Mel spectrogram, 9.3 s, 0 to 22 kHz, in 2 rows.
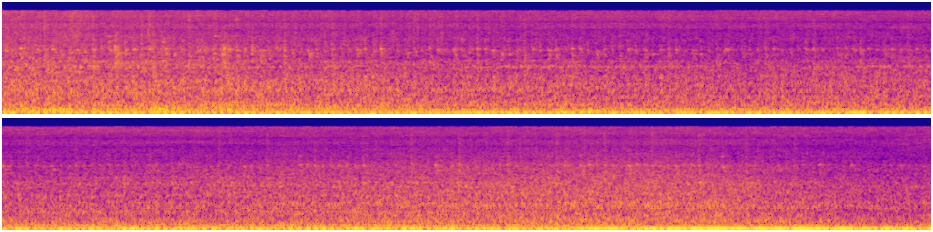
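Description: Scania R480 truck's six-cylinder diesel engine idling steadily, heard from inside the cab as a low, even hum.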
